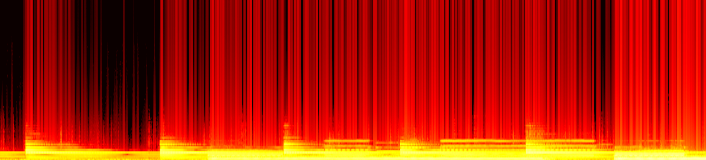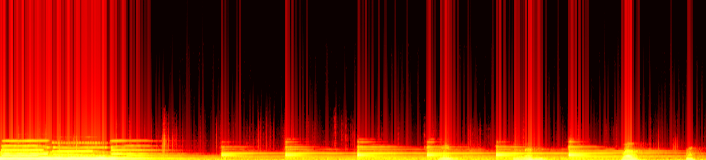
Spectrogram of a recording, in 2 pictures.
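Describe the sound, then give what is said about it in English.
A clock strikes midnight with ringing, resonant bell tones that sustain and overlap, followed by a series of separate strikes fading out, with some sliding vocal-like sounds near the end. “He'll rise from bed in a hypnotic state, dress and start for a walk just as the clock strikes midnight.”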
